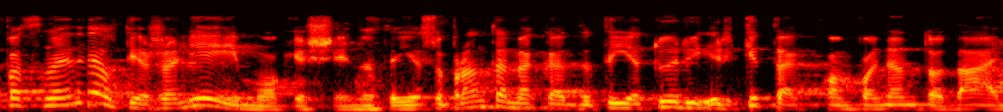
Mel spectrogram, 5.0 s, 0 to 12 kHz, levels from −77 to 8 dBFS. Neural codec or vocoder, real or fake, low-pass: none; real; 7.2 kHz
